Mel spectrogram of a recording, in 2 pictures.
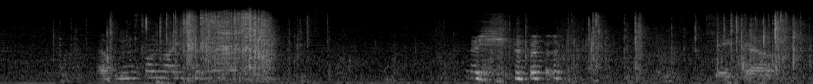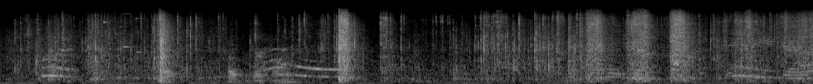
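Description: Wrapping paper rustles and crinkles as a gift is unwrapped.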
